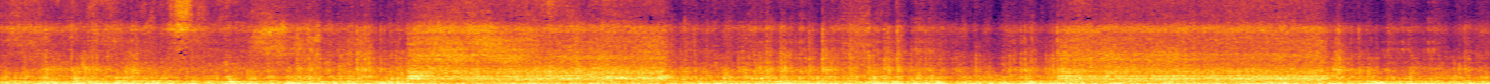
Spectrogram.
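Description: Passenger coach rolling on the rails behind a steam locomotive: a steady rumble and clatter of wheels on track. Twice, for a few seconds each, a louder rushing noise comes in over it.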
